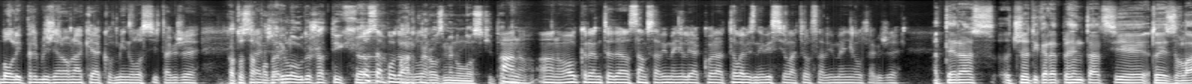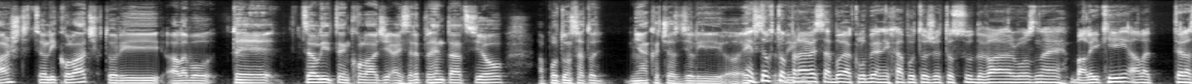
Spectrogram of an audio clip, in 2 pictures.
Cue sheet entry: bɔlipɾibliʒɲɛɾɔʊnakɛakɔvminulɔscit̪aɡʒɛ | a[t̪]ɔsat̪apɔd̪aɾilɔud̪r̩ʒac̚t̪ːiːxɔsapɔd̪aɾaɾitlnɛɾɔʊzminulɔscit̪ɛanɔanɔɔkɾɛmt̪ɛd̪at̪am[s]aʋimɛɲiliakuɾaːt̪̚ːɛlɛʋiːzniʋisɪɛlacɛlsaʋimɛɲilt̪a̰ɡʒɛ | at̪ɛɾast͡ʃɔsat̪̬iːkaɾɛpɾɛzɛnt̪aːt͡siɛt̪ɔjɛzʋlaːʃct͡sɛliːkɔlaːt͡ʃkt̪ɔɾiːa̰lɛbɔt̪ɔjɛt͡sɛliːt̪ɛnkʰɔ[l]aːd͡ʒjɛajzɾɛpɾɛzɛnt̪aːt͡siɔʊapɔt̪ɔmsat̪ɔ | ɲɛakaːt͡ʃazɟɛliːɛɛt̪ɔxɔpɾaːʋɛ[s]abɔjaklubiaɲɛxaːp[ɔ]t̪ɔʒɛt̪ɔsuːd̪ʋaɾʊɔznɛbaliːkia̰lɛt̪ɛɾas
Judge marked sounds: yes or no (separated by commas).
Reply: yes, yes, yes, yes, no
